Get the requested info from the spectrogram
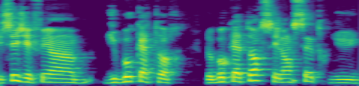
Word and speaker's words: Bokator: Comment, tu l'écris B-O Bokator, comme ça se prononce.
